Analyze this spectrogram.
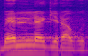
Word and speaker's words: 몰렉: 비슷하죠 예 미음 리을 히브리 단어는 자음으로만 써 있고 모음이 없어요 그러니까 미음 리을로 원래 돼 있는 건데 그 사람들이 읽을 때 말이라고지 읽기도 하고 멜렉이라고 읽기도 하고 예 몰렉이라고도 읽을 수 있다라고 하는 것입니다 또 밀곰이라고도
